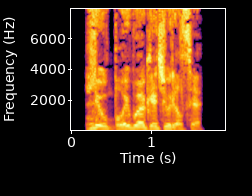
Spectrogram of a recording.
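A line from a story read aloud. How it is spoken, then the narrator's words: Snorting, effortful. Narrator (Russian): хмыкнул я, тяжело поднимаясь на ноги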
